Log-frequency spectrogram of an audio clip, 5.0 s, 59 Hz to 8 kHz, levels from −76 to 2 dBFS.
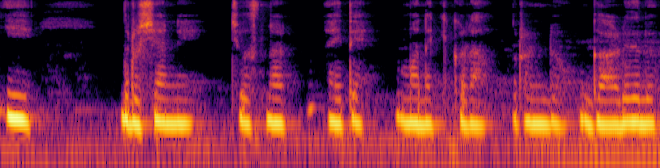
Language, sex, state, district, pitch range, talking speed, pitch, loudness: Telugu, female, Andhra Pradesh, Chittoor, 215-230 Hz, 85 wpm, 220 Hz, -14 LUFS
